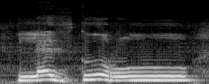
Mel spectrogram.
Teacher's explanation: اگر ہم اس کو پڑھیں گے لذکروا تو وہ زا ہو جائے گا، اسے ہم نے پڑھنا ہے لذکروا۔ را کو پور پڑھیں گے، را پہ پیش کی وجہ سے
